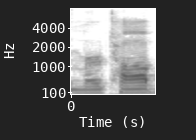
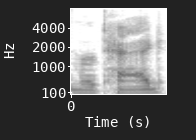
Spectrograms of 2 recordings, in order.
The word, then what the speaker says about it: Murtagh: And it looks like it's pronounced Murtaugh, but it's pronounced Murtag.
